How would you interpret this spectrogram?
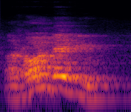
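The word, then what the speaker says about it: rendezvous: इसको क्या पढ़ेंगे, रॉन्डेव्यू पढ़ दो या रॉन्डेव्यू पढ़ दो, ठीक है। प्रोनाउंसिएशन उसका इसका रॉन्डेव्यू, ठीक है, फ्रेंच वर्ड है।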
